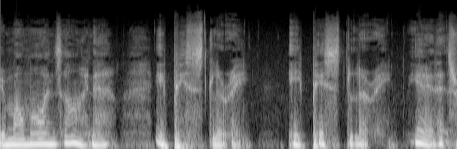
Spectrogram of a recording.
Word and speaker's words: epistolary: Epistolary. Now I'm going to spell that for you.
